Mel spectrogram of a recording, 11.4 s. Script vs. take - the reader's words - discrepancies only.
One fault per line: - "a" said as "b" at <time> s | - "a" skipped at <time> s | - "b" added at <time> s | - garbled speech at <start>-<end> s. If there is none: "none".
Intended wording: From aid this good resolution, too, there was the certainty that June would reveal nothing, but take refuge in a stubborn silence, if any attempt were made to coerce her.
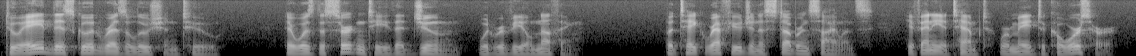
- "From" said as "To" at 0.1 s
